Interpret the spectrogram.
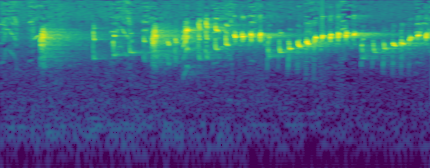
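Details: Long-tailed shrike singing: scattered sharp notes and short whistles building into a rapid warbling trill that rises and falls in pitch.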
